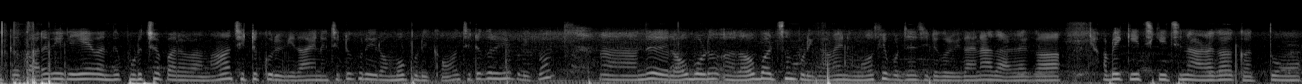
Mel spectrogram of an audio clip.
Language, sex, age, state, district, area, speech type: Tamil, female, 30-45, Tamil Nadu, Viluppuram, rural, spontaneous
